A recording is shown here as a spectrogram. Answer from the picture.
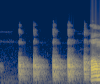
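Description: Marker pen tapping and stroking on a lecture board as letters are written: a run of short taps about three a second. A man's voice comes in near the end.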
